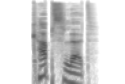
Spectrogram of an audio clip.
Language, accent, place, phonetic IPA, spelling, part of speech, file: German, Germany, Berlin, [ˈkapslət], kapslet, verb, De-kapslet.ogg
- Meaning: second-person plural subjunctive I of kapseln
